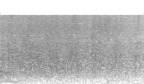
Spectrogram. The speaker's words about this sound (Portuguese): Vamos aplaudir ao Senhor, agradecendo por eles. Deus abençoe.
